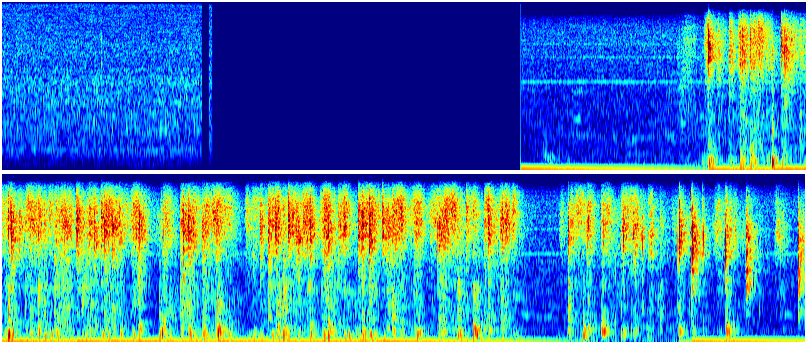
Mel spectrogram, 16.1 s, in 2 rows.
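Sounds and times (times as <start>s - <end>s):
cat claws skittering on hard floor: 7.0s - 16.0s.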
